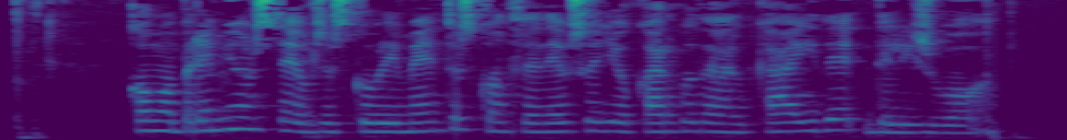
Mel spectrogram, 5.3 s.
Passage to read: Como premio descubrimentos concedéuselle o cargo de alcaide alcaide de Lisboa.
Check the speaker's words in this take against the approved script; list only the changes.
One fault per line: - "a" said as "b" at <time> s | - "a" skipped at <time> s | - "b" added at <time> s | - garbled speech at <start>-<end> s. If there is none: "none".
- "aos seus" added at 1.2 s
- "alcaide" skipped at 4.2 s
